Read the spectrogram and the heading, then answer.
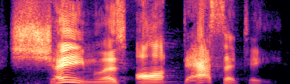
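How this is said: It is said in a bold, brazen way. "Now say it with some shameless audacity"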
